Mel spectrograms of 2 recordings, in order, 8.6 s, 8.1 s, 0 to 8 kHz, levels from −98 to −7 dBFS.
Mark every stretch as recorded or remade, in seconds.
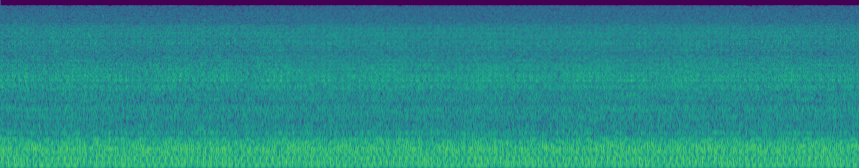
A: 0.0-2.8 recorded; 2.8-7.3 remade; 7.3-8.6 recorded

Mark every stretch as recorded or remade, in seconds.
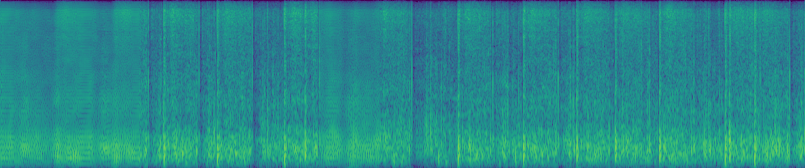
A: 0.0-1.4 remade; 1.4-3.2 recorded; 3.2-3.8 remade; 3.8-8.1 recorded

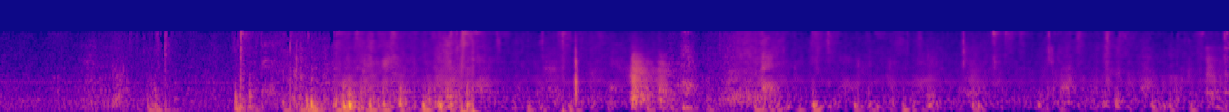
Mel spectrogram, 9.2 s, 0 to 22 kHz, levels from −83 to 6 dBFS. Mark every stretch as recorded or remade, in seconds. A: 0.0-2.5 recorded; 2.5-5.0 remade; 5.0-5.5 recorded; 5.5-9.2 remade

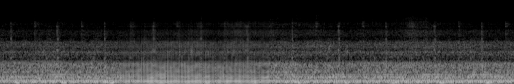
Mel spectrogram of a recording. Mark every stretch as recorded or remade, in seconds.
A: 0.0-1.2 recorded; 1.2-2.7 remade; 2.7-5.1 recorded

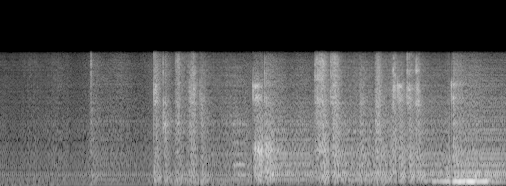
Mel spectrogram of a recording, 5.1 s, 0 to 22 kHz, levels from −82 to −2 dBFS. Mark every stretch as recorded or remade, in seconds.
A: 0.0-0.6 remade; 0.6-1.8 recorded; 1.8-2.4 remade; 2.4-3.1 recorded; 3.1-4.6 remade; 4.6-5.1 recorded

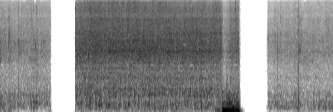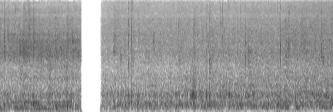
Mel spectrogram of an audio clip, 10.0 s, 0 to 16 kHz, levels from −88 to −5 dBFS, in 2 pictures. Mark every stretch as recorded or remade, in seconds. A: 0.0-2.1 recorded; 2.1-2.6 remade; 2.6-4.3 recorded; 4.3-7.8 remade; 7.8-10.0 recorded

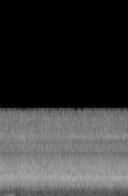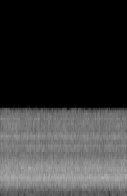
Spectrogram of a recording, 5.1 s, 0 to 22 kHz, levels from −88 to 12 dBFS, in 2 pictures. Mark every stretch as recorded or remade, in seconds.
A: 0.0-5.1 recorded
